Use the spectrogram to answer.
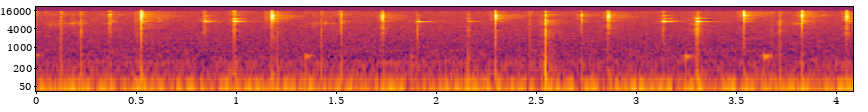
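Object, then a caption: Glass hourglass filled with liquid. Long nails tap the lower bulb of an upright glass bubble hourglass filled with blue liquid. The result is a quiet, quick, irregular run of short, dry clicks with bright, glassy ticks that stop instantly, over a faint low background.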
